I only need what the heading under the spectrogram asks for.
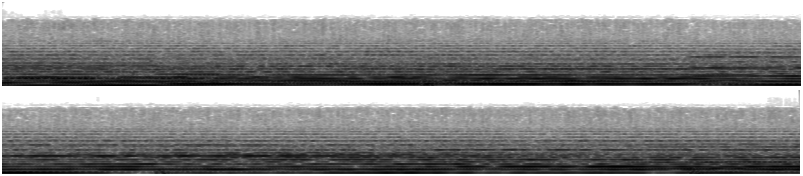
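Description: A steady, continuous rush of cascading waterfall water, evenly loud throughout, blended with sustained low droning tones beneath it.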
